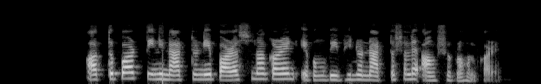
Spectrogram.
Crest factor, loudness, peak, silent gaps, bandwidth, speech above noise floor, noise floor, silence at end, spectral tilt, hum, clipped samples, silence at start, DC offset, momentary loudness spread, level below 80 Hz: 18 dB; -18 LUFS; -2 dBFS; none; 7 kHz; over 72 dB; under -90 dBFS; 0.5 s; -5.5 dB/octave; none; under 0.1%; 0.85 s; under 0.1%; 11 LU; -58 dBFS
